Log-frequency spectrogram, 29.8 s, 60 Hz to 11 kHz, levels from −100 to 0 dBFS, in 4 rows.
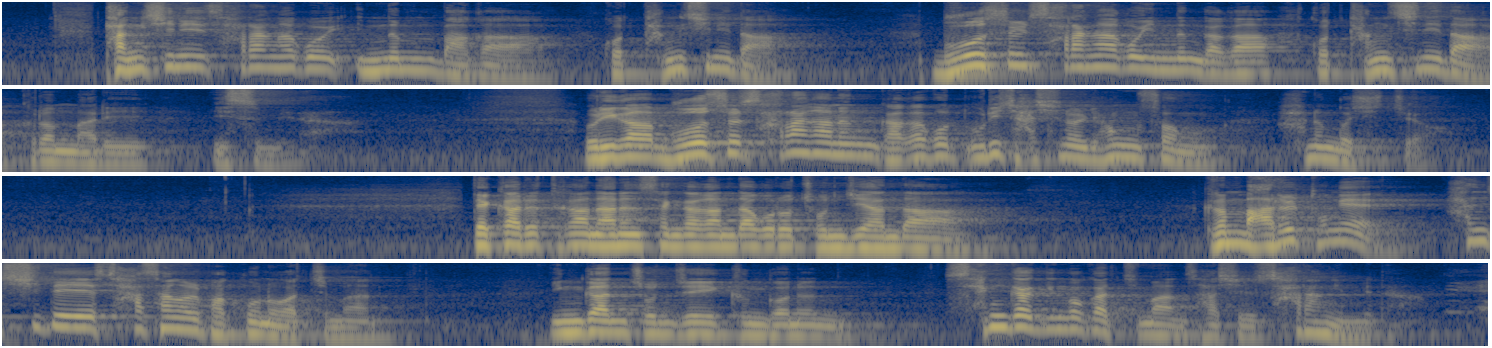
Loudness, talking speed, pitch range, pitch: -36 LUFS, 250 characters per minute, 115-165 Hz, 135 Hz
